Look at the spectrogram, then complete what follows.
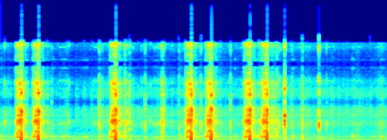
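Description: Airsoft rifle shots fired one at a time: about eight sharp cracks, several in quick pairs a fifth of a second apart, with pauses of up to a second between them.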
